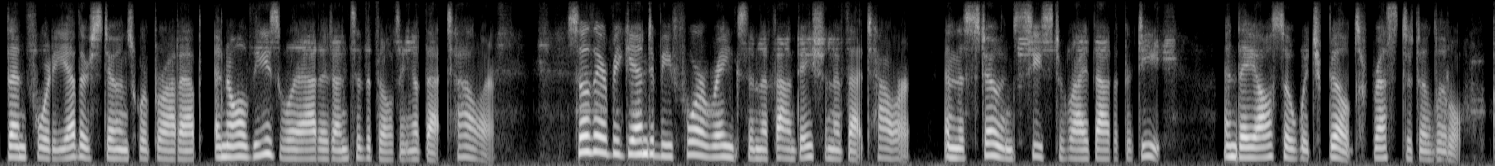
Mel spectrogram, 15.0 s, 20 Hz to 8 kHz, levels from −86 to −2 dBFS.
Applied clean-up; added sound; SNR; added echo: neural diffusion model UNIVERSE++.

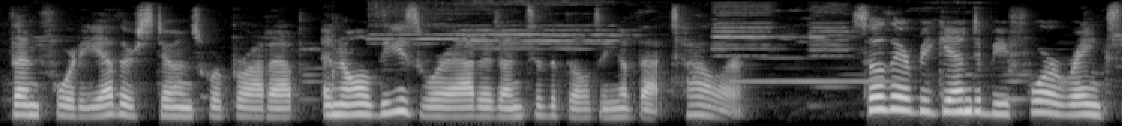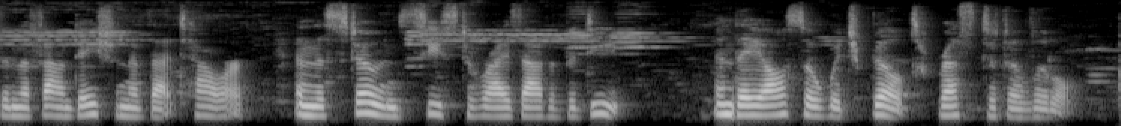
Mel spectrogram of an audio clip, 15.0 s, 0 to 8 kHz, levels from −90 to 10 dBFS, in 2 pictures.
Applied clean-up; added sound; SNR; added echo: classical method log-MMSE.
